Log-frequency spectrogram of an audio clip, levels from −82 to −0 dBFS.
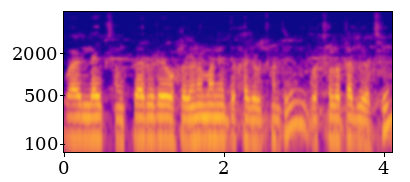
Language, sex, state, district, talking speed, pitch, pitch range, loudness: Odia, male, Odisha, Malkangiri, 145 wpm, 125 Hz, 115-125 Hz, -16 LUFS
